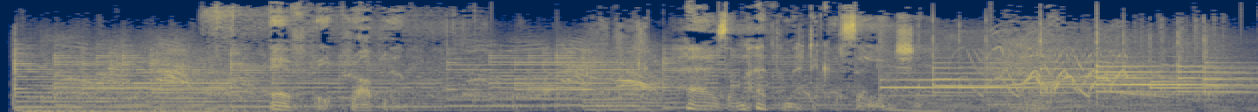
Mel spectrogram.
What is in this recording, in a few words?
Dialogue Ringtone; COBRA Movie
